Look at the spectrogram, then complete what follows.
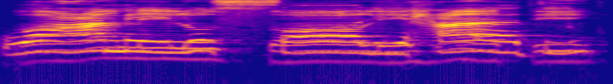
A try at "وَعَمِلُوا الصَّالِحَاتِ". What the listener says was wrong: আমরা অনেকে পড়ার সময় আইনে টান দিয়ে ফেলাই, এখানে টান হবে না। হরকত এক জবর এক জের এক পেশকে হরকত বলে, হরকতের উচ্চারণ তাড়াতাড়ি করিয়ে পড়িতে হয়, এখানে টান হবে না।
